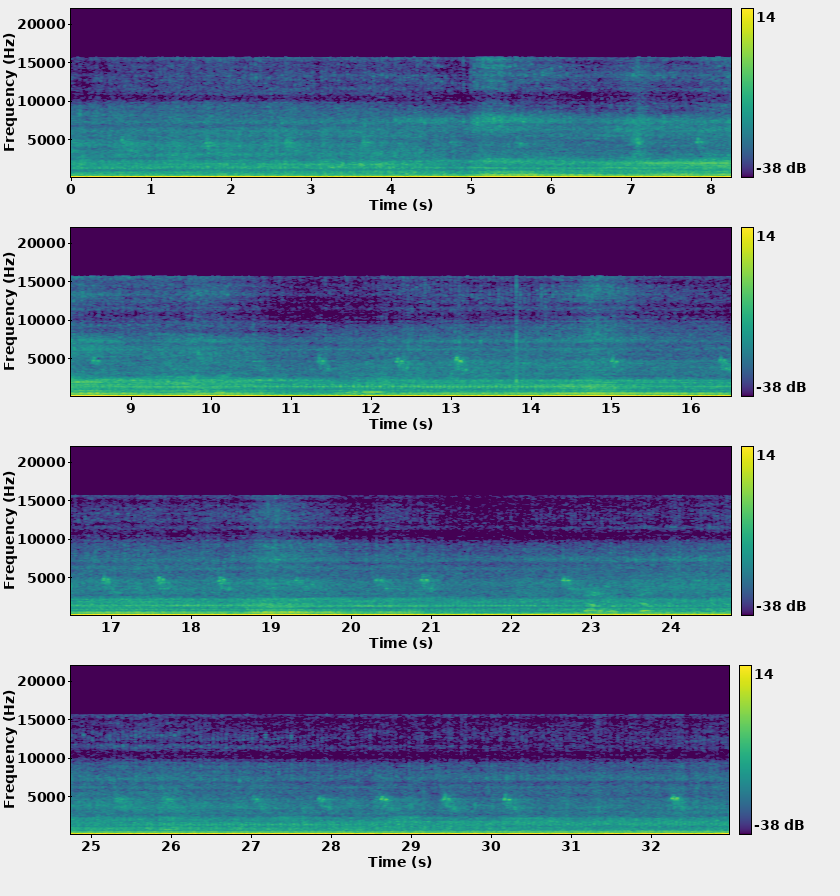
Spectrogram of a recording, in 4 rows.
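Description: Porsche 911 flat-six engine idling steadily, with a few brief, slight rises in revs.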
